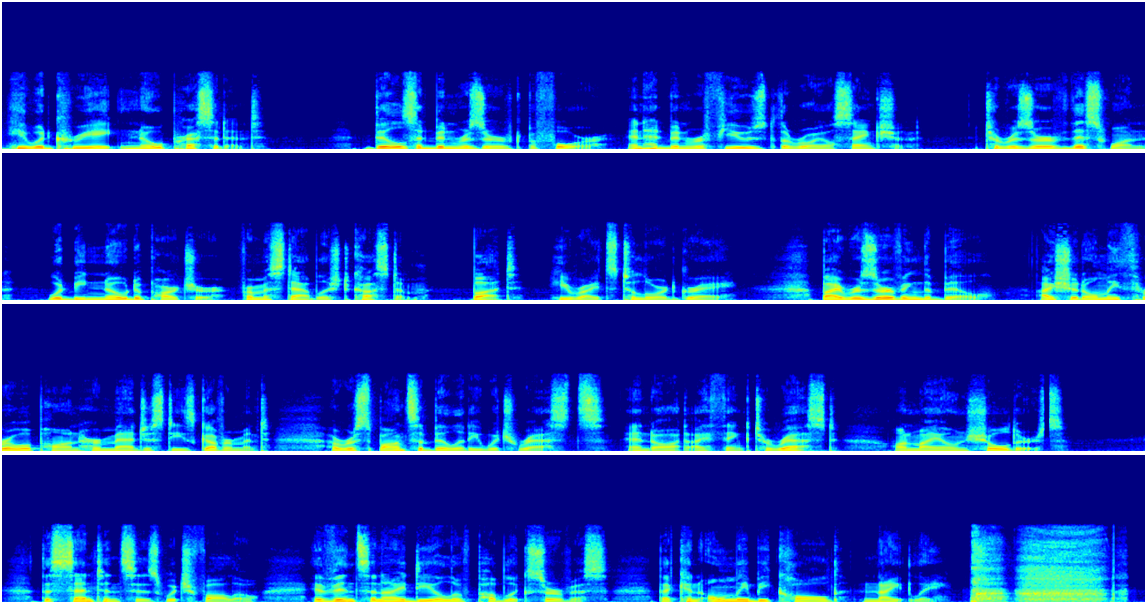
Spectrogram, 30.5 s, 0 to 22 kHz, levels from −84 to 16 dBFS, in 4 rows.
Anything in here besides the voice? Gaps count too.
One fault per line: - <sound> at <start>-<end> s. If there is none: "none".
- dropout at 22.2-22.2 s
- breath at 29.3-30.4 s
